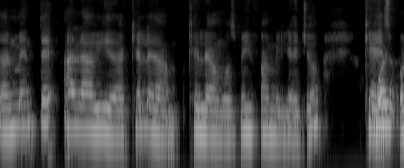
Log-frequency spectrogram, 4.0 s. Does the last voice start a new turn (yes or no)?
no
